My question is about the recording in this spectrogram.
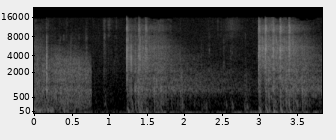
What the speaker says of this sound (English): Ooh, I'm taking fire from somewhere.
